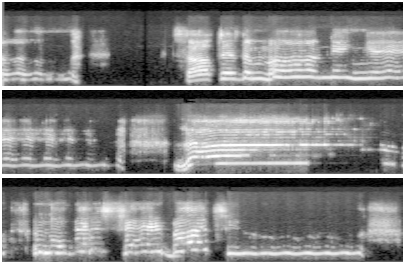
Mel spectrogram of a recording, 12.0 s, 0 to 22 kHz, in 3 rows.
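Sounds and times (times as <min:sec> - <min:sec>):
woman singing a cappella: 0:00.0 - 0:01.0, 0:01.7 - 0:12.0.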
